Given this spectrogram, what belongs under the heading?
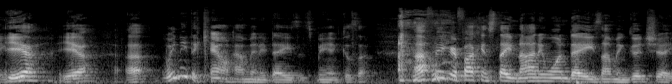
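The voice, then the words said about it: Southern US (Louisiana) accent. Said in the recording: “is also a Louisiana native, like I am ... the Southern accent”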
